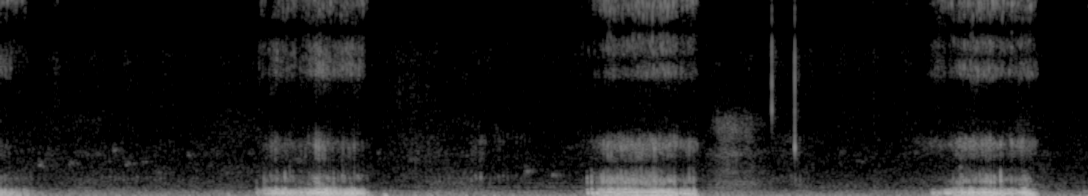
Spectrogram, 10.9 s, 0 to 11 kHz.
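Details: British Shorthair golden shaded cat snoring "like a man": three loud, rough, deep inhaled snores, about 18 a minute, with quiet pauses between them.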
